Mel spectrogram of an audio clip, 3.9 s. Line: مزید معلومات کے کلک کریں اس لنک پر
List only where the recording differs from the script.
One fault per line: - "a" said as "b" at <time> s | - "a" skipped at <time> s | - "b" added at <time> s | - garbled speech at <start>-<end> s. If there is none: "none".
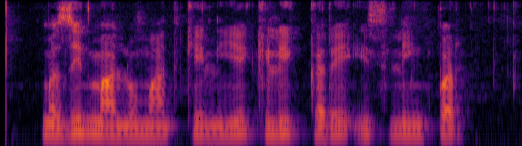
- "لیے" added at 1.6 s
